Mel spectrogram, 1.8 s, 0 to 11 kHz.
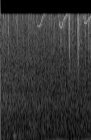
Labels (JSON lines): {"label": "biophony, dolphin", "recorder": "SoundTrap 500"}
